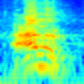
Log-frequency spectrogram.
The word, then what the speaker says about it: Amr: If you just say Amr, if I ask you Amr, just say Amr.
